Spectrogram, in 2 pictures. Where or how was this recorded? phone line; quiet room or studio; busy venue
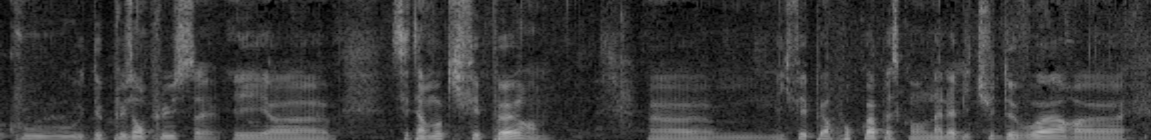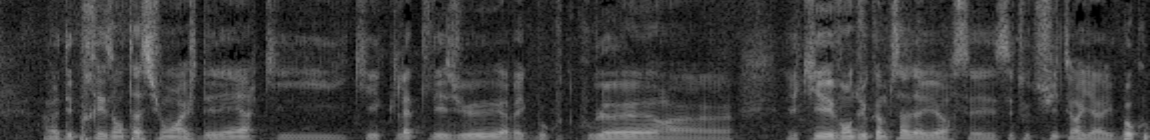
busy venue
